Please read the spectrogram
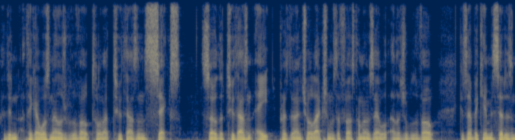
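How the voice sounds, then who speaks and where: This man has an English accent and a very deep, low, dark and mellow voice. He talks at a very fast pace with fairly even intonation. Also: very clean recording, silent background. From England. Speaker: attorney. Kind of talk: podcast interview.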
